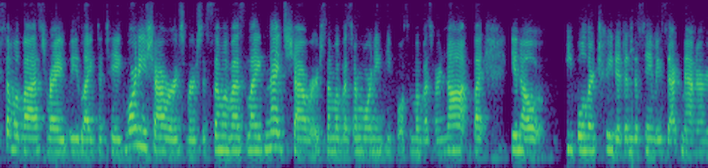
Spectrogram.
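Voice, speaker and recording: A woman's voice: medium pitch, pushed and bright. Woman clinician presenting a webinar, loose conversational delivery full of fillers, lo-fi audio. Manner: conversational, many fillers and restarts. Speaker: occupational therapist presenting a webinar. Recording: dull lo-fi audio, faint noise.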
